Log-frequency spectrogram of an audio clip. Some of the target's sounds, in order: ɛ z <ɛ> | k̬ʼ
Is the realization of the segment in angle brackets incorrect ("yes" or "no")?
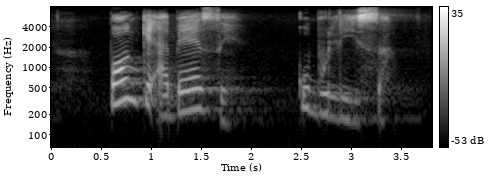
no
